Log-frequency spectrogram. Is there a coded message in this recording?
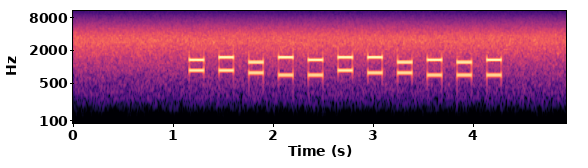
Yes: DTMF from 1.2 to 4.3 s, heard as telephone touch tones, dialled by machine, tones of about 140 ms. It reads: 89432964212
